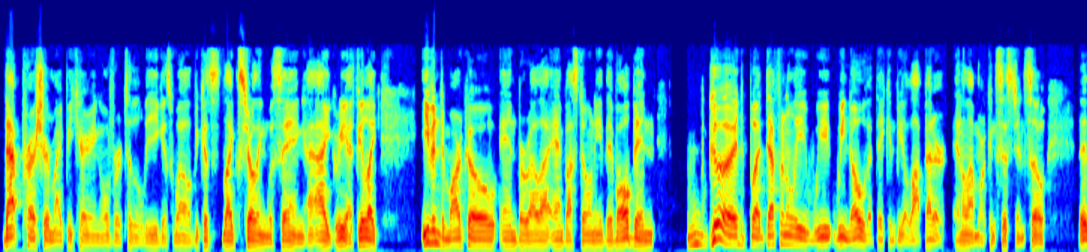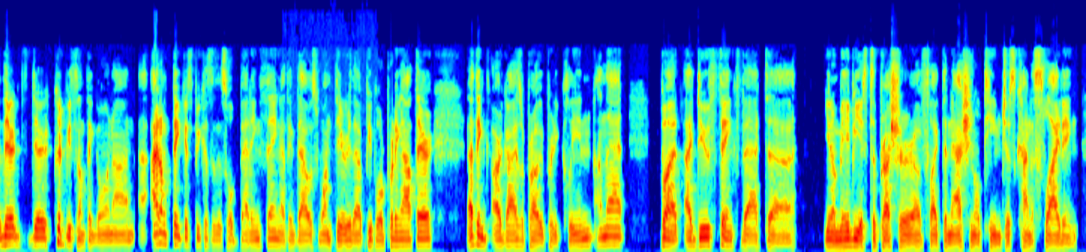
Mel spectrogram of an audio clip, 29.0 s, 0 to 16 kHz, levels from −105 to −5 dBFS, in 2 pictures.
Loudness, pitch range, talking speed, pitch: -22 LUFS, 90-115 Hz, 225 wpm, 100 Hz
